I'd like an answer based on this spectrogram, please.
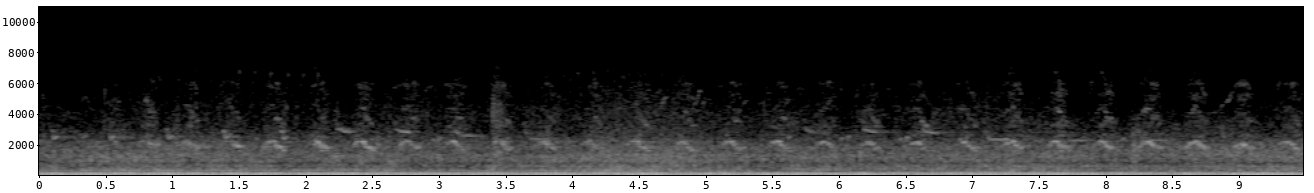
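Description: A bird chirping in a rapid, steady series of short rising-and-falling notes, over a steady low rumble.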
